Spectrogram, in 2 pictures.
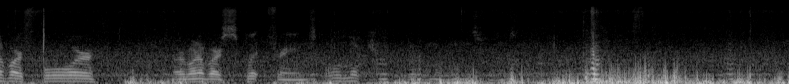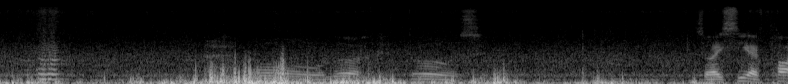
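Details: Honey bees buzzing around an open hive during an April 27 spring inspection in foothills near Cochrane, recorded on a 360 camera; a steady low hum with wavering, rising and falling buzzes as bees fly close past.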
